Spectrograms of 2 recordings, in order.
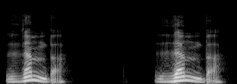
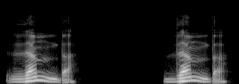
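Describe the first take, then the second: The two takes are said the same way.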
